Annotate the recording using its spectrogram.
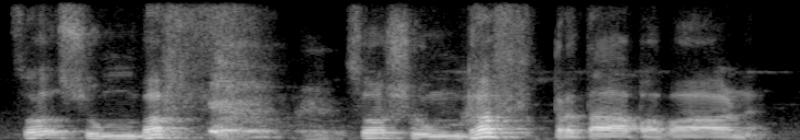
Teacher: that Visarga will change to If sound, like F, Fa sound.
